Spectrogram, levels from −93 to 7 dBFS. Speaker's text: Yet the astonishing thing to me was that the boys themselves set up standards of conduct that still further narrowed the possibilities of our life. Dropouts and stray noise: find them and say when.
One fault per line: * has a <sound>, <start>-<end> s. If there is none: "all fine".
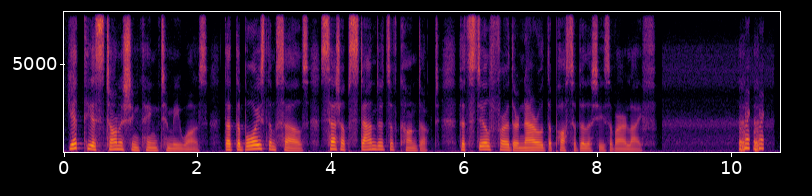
* has a laugh, 10.1-10.5 s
